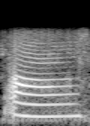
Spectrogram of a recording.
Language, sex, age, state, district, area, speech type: Bengali, female, 18-30, West Bengal, Cooch Behar, rural, conversation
